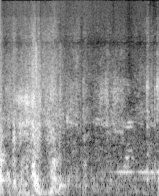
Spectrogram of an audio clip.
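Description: A faint, muffled voice in about the first second, fading away.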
